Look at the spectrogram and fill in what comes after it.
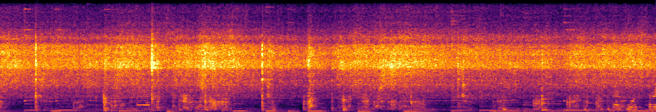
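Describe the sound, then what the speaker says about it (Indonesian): Ground spice paste stir-fried in a pan for beef bone soup, a steady sizzle with frequent scraping stirs of a utensil against the pan, close and continuous throughout. "Kita gosreng sampai harum ya bumbunya."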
